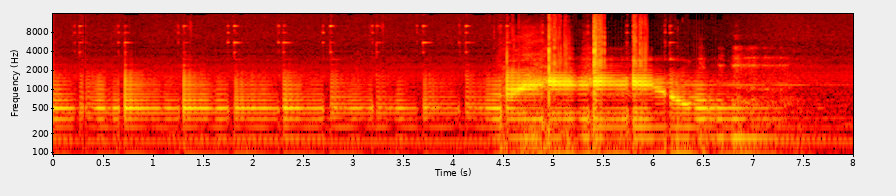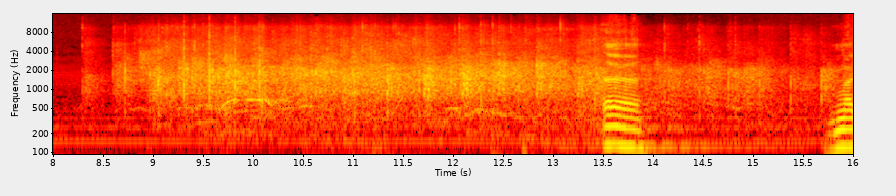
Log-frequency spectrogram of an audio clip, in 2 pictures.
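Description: Jaw harp (mouth harp) playing a steady drone with a rhythmic pulse, its overtones sweeping up and down as the mouth shapes them, fading out about eight seconds in. An audience then applauds, and a voice calls out briefly near the end.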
